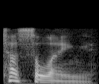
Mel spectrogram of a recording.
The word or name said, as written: tussling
